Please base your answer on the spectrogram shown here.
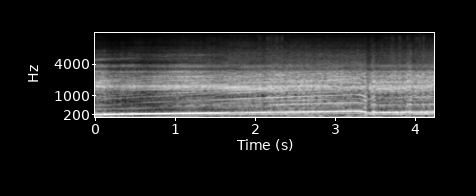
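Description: A racing motorcycle on the Isle of Man TT course accelerates hard, its loud, close engine note rising steadily in pitch before a brief dip near the end.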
